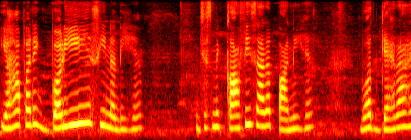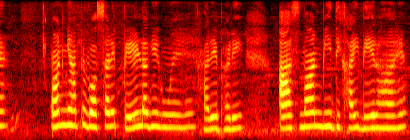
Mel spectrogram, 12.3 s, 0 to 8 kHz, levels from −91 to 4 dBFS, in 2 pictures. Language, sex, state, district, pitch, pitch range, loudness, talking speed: Hindi, female, West Bengal, Purulia, 270 Hz, 250-300 Hz, -19 LUFS, 150 wpm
